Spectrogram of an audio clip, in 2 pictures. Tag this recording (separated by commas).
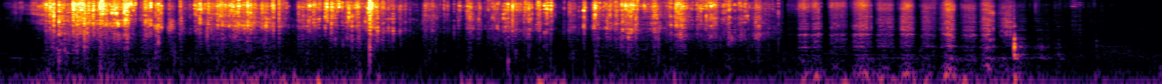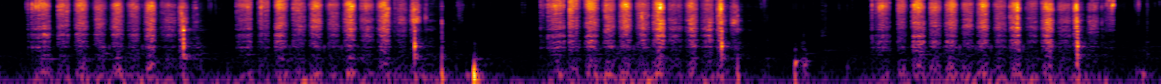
home sounds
